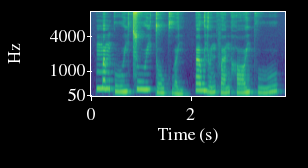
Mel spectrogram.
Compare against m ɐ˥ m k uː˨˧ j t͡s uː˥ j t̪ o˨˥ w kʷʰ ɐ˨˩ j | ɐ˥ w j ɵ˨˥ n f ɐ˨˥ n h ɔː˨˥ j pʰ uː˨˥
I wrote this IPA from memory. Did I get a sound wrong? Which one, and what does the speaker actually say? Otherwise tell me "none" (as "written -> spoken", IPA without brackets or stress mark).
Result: o˨˥ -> o˨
